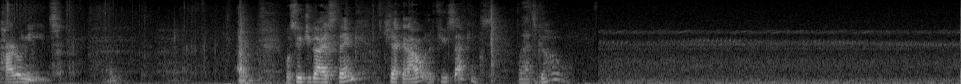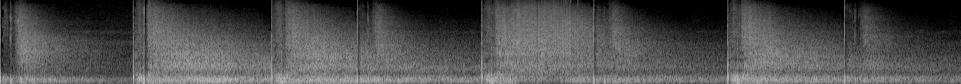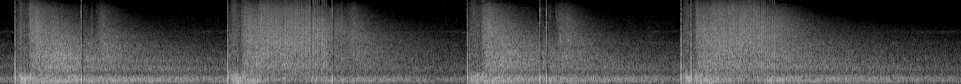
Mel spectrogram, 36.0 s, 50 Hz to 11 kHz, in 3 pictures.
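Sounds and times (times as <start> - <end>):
firework crackle: 11.9 - 35.6
firework bangs: 12.0 - 36.0.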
